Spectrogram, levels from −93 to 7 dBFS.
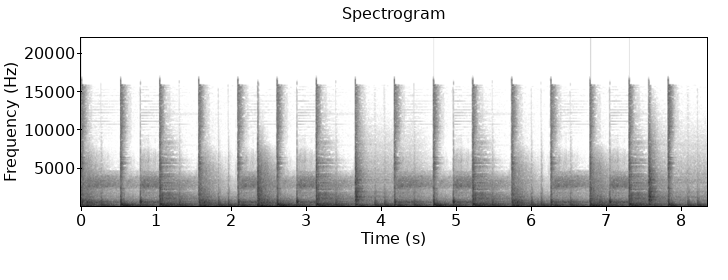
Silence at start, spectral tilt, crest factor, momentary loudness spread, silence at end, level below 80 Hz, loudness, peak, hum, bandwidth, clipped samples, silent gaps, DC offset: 0 s; -6 dB/octave; 14 dB; 4 LU; 0 s; -26 dBFS; -16 LUFS; 0 dBFS; none; 17 kHz; under 0.1%; none; under 0.1%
